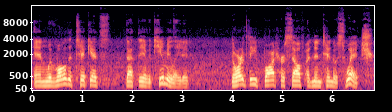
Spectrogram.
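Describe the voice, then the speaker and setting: Slow, halting man telling a story. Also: a little high, lively intonation, a little mellow, slight background noise, poor audio. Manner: halting, pausing mid-sentence. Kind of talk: casual comic story narration.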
